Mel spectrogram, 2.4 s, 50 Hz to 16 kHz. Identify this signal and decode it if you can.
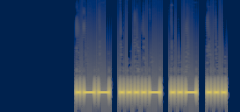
Morse code, heard as a keyed tone, about 33 wpm, 700 Hz. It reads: W4US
